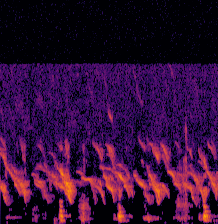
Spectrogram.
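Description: Chickens clucking in short calls spaced a few tenths of a second apart, over continuous faint high-pitched chirping.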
